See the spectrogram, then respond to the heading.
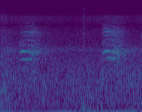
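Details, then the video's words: A Blue Jay beside a river on the Fiery Gizzard Trail gorge in Tennessee gives two harsh, screeching jeers about a second apart over a steady rush of flowing water; the first heard in weeks. "I'm pretty sure that's a blue jay. I have not heard those in weeks."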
